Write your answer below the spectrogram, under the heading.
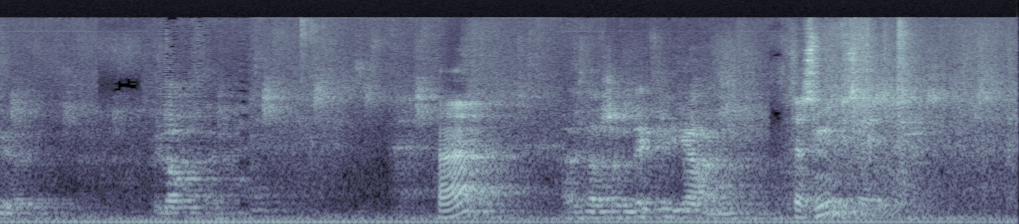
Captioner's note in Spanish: hablando en luxemburgués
